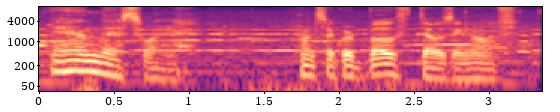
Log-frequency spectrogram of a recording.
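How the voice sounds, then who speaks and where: A deadpan, low-voiced young man. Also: unhurried, loud music behind the voice. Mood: dry, curious. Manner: deadpan, dryly teasing. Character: serious young man, deadpan, dry-witted former student. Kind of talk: English video game voice acting.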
